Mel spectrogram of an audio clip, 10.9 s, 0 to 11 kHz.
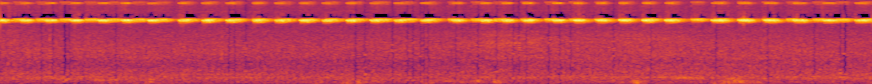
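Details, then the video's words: A cicada sings a high, steady, ringing buzz, pulsing about three times per second, early morning on 2 March 2021 in a residential garden in Cape Town, South Africa. "Cicada species (Family: Cicadidae) - Sea Search Sound Library"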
